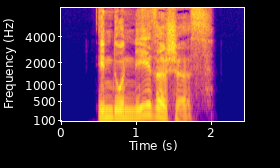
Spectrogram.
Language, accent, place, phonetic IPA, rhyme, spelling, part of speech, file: German, Germany, Berlin, [ˌɪndoˈneːzɪʃəs], -eːzɪʃəs, indonesisches, adjective, De-indonesisches.ogg
- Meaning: strong/mixed nominative/accusative neuter singular of indonesisch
